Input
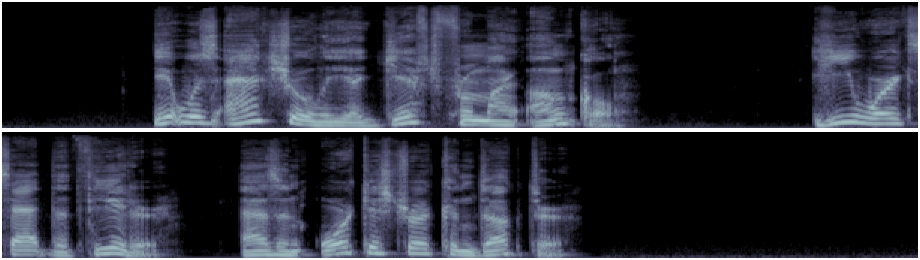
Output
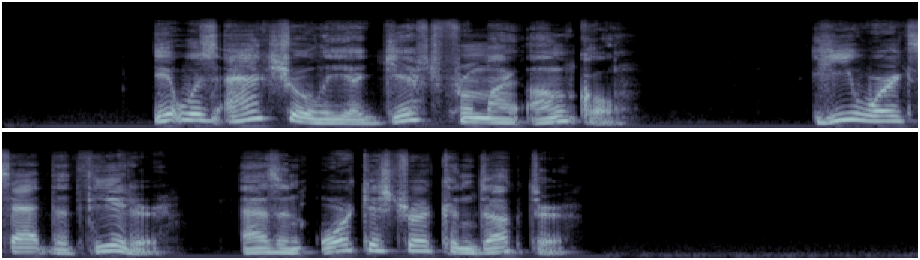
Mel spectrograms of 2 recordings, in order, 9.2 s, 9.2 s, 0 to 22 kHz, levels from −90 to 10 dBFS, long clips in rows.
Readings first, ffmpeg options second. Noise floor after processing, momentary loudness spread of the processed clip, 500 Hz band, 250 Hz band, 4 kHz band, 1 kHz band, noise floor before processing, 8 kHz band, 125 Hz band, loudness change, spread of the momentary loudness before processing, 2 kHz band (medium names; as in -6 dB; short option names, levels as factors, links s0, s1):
-70 dBFS, 10 LU, +1.0 dB, +1.0 dB, 0.0 dB, +1.0 dB, -70 dBFS, -0.5 dB, -9.5 dB, 0.0 dB, 10 LU, +0.5 dB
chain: -af "aresample=22050,aresample=44100,afreqshift=80"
